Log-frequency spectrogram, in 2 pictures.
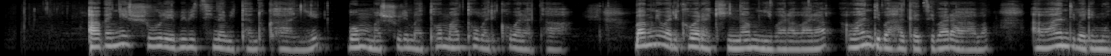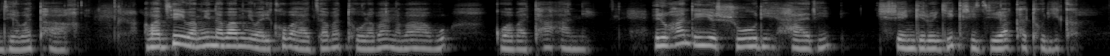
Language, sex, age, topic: Rundi, female, 18-24, education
